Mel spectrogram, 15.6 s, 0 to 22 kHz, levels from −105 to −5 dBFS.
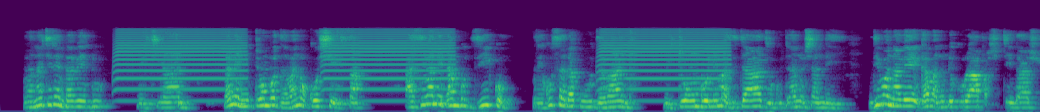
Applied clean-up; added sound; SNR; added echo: none; Trumpet; 12 dB; reverberation time 0.3 s.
